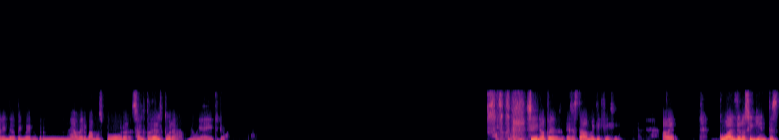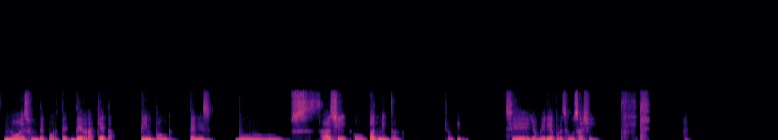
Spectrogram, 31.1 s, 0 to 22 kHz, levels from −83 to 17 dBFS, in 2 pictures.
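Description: A speech recording carried over G.722 wideband telephone coding, with nothing technically wrong with it.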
